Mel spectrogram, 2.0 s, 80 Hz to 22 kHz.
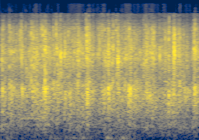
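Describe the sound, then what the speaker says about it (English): An audience at the 2024 Hammond State of the City Address claps steadily and loudly, a dense wash of applause filling the room throughout. "I think that was Anastasia that started clapping first."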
